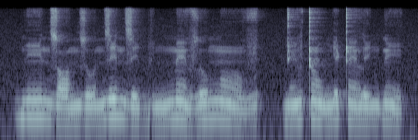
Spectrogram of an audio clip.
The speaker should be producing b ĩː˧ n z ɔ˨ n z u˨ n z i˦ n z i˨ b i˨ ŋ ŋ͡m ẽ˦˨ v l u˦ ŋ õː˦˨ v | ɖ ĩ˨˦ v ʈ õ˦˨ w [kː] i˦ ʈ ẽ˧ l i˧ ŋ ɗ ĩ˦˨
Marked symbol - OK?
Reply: no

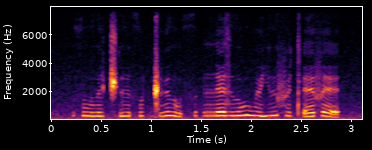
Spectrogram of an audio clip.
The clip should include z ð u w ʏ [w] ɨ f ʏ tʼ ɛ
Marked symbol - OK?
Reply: no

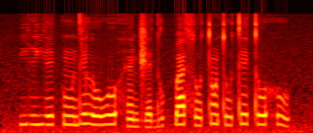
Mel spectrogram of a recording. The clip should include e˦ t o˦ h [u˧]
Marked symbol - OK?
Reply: no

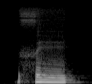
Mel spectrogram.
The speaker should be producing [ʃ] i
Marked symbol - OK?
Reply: no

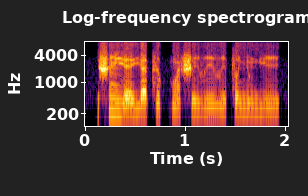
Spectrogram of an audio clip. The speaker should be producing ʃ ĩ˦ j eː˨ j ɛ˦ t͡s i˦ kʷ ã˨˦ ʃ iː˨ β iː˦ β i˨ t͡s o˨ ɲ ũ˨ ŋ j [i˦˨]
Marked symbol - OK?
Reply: yes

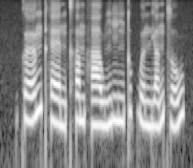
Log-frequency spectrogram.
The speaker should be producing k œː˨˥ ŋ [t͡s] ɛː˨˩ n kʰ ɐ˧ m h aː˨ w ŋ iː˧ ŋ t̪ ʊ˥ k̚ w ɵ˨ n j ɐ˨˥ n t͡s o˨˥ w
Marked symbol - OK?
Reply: no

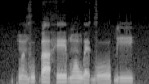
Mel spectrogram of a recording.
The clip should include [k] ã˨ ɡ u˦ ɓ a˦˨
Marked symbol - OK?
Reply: no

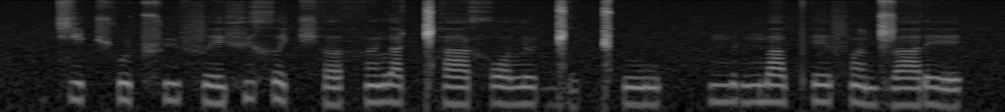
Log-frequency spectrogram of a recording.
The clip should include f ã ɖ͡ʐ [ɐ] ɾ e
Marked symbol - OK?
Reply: no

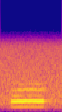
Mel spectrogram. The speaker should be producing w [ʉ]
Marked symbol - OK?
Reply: no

